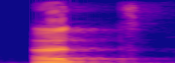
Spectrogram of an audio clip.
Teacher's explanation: At, ta ada sifat hamasnya. Ro, sifat hamas yaitu mengalirnya nafas kita ketika melafalkan tak sukun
